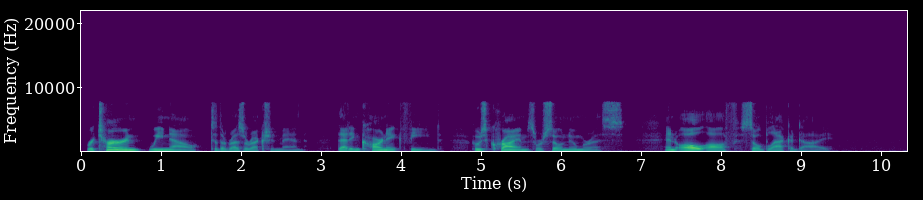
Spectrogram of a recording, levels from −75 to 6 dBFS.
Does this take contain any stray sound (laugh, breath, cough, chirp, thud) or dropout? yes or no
no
